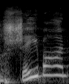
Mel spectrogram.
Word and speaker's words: Chabon: And I mispronounced his name, Michael Chabon, Shea Stadium, Bon Jovi, Chabon.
